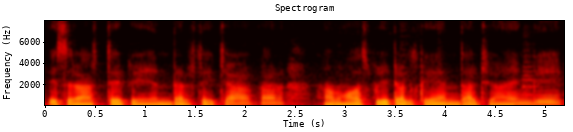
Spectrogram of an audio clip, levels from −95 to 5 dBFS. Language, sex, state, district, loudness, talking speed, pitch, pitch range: Hindi, female, Bihar, Muzaffarpur, -30 LUFS, 125 wpm, 205 Hz, 200-230 Hz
